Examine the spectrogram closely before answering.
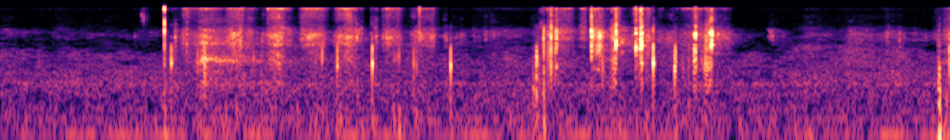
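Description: Light clicking and crackling handling noise from a small hollow plastic ball turned in the hands close to the face, in clusters about a second in and around three seconds in, over a steady low hum.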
